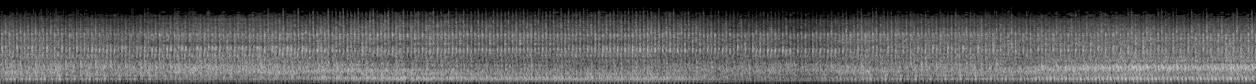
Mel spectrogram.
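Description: A steady idle with a sharp, regular knock, about three per second, sits over the engine note; the cause is not identified.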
